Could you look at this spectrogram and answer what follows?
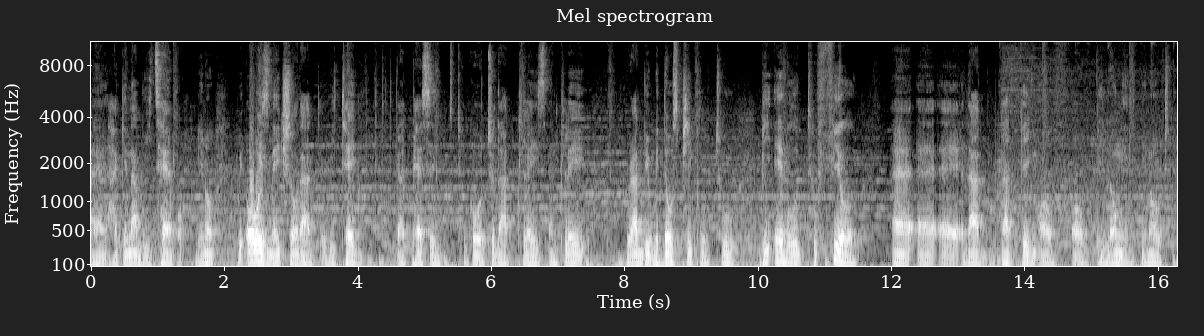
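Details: Adult man with stuttering who self-coached to work on his fluency but still stutters on certain words; stuttering.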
